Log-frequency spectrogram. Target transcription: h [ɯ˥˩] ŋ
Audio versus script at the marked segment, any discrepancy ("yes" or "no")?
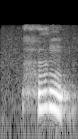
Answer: no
